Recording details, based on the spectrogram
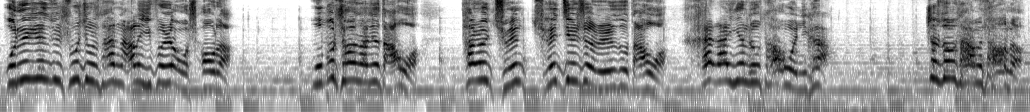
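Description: A man's voice: extremely high pitch, a little fast, music in the background. An actor playing a distressed male prisoner in a film, pleading and insistent as he gives his account. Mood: anguished, pleading. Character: distressed male prisoner recounting being beaten.

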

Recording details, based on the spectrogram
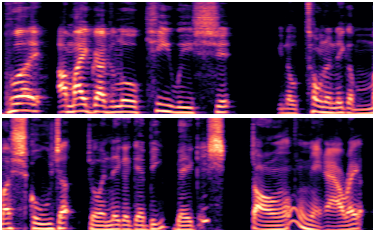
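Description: A man's voice: medium pitch, expressive, moderate pace. A young American man making a prank call in brash, slangy, confrontational banter, swearing and repeating himself. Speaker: prank caller and streamer. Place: indoor gaming setup.

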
